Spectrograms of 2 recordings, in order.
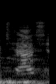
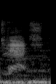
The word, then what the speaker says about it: cache: Oh my god, I found a cache of Greek records that we've been decorating our wall with. – It's just cache. It's just cache. You don't pronounce the.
